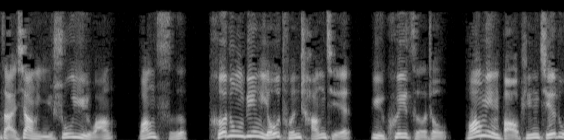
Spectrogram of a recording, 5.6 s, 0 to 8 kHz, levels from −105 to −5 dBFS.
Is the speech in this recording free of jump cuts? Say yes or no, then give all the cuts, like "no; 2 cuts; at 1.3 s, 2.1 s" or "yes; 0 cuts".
no; 2 cuts; at 2.0 s, 4.5 s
